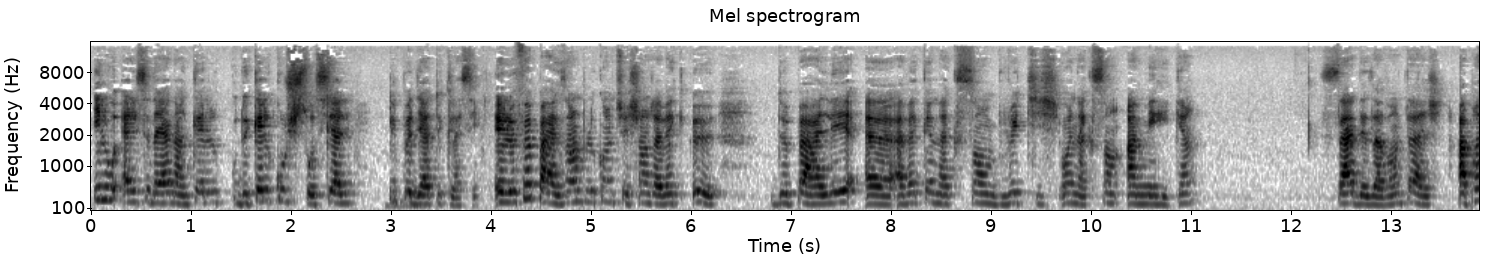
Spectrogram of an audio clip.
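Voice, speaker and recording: A woman vlogger talks to her viewers in a casual, chatty way. Her voice sits at a middle pitch and she keeps an animated, personal tone. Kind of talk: casual travel vlog.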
